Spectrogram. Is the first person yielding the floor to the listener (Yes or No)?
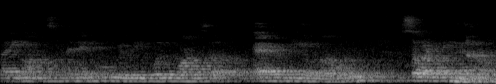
No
